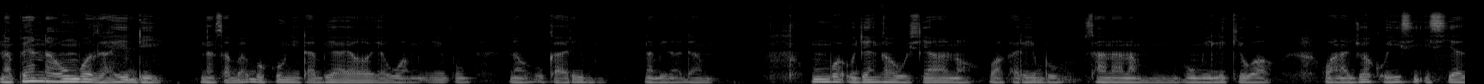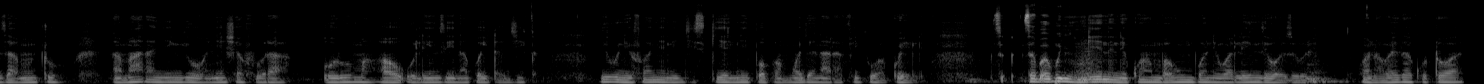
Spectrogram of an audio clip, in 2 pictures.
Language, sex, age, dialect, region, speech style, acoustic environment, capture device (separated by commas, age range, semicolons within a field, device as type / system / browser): Swahili, male, 18-24, Kenya - Nairobi Sheng-influenced, Kenya, relaxed, nature, mobile / Linux / Chrome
